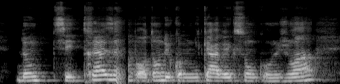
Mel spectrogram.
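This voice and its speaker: A woman speaks with a dark, mellow tone at a fairly low pitch. Her intonation stays fairly even. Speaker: web show panelist. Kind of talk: live panel discussion. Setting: live web broadcast studio.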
